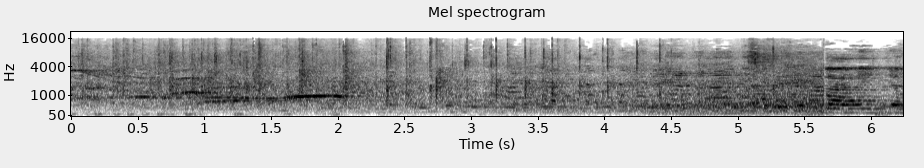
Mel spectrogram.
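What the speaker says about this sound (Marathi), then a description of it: "तर आपल्या सगळ्यांसाठी जोरदार एकदा टाळ्या होऊन जाऊया" Applause and crowd chatter fill a room at a real-estate firm's tenth-anniversary celebration, a steady wash of clapping running the whole time with voices mixed in.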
